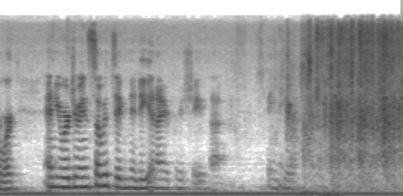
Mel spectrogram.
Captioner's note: applause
